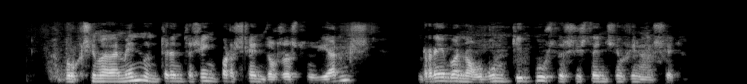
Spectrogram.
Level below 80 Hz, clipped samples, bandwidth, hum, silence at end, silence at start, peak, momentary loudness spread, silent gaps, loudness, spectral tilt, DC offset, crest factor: -58 dBFS; under 0.1%; 7.8 kHz; none; 0.7 s; 0.5 s; -2 dBFS; 10 LU; 3.91-4.17 s; -18 LUFS; -4.5 dB/octave; under 0.1%; 16 dB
